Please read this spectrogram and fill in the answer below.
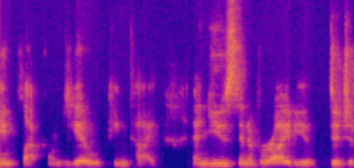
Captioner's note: speaks Chinese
